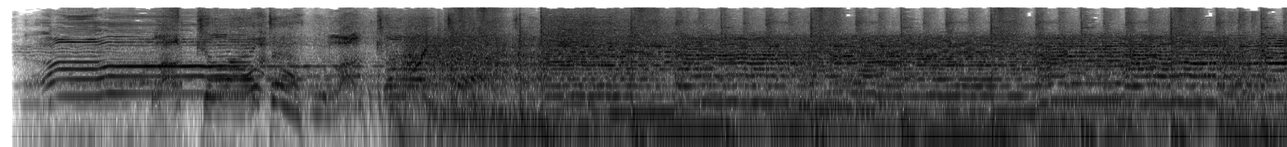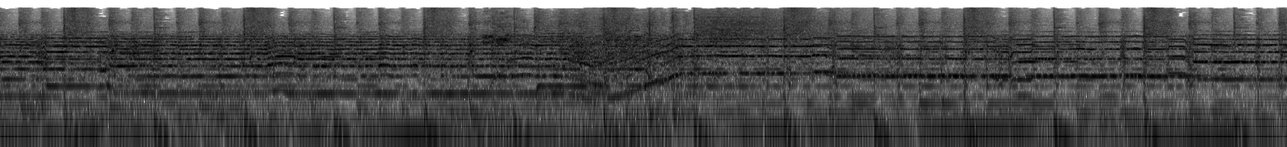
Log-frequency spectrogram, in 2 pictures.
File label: BGM ringtone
